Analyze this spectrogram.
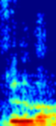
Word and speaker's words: cinema: is the word cinema the word cinema can either be pronounced cinema or cinema if you want it to me it sounds a little bit elegant about the cinema but i i hear it every day it's my wife's a pronunciation of it so fair enough it's commonplace enough but and you use either but in no other word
